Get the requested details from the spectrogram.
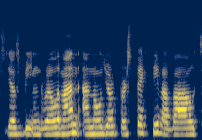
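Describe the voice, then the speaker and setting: A woman with a Spanish accent talks on a very clean recording against a silent background. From Mexico. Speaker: audience member asking question. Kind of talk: audience question. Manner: halting.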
